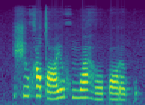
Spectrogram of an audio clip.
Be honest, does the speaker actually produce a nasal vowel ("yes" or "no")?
no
